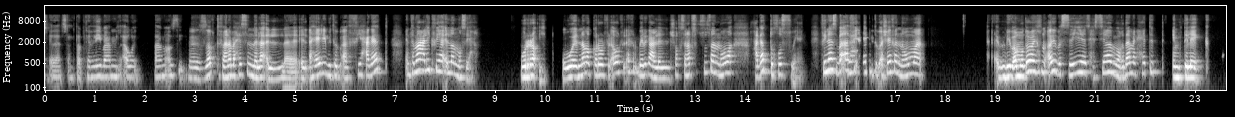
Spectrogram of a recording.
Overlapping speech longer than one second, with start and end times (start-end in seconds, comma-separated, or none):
none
